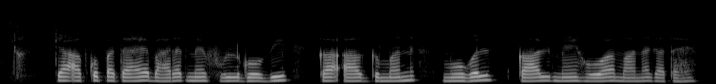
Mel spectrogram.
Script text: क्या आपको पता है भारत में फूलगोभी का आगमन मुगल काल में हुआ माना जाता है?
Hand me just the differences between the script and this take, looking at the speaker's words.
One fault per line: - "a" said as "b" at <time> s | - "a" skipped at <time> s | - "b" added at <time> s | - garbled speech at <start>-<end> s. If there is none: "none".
none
